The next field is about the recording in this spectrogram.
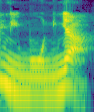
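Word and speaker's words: pneumonia: हो जाता है साइलेंट जैसे कि यहां पे है निमोनिया इसे निमोनिया क्यों पढ़ते हैं स्टार्ट तो पी से हो रहा है लेकिन पी एन से पहले आया है इसलिए पी हो जाएगा साइलेंट तो क्या पढ़ेंगे निमोनिया पी को यहां पर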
